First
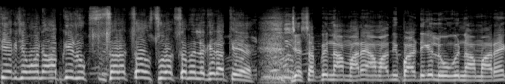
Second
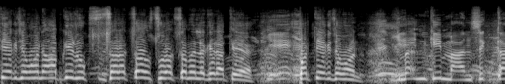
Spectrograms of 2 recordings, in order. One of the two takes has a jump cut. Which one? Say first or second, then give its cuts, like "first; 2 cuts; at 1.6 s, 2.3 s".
first; 1 cut; at 2.6 s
